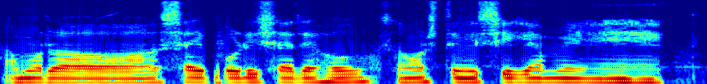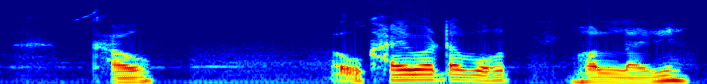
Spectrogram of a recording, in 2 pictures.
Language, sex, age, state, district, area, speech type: Odia, male, 30-45, Odisha, Kalahandi, rural, spontaneous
